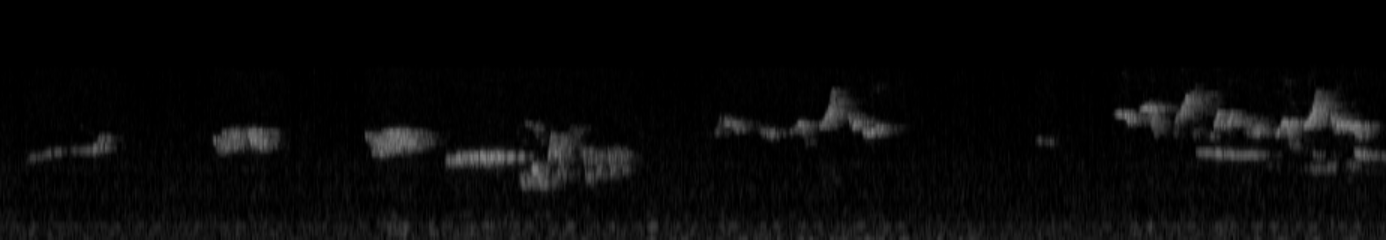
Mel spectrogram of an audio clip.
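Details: White-rumped shama in a cage, aired in the dew for emotional stability and breeding readiness: varied phrases of short whistles, chirped notes and tumbling warbles separated by brief pauses, ending in a busy, high, twittering burst.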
